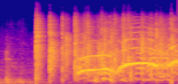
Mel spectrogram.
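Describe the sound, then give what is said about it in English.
After a brief quiet moment, a few sharp, separate claps ring out, then a live studio audience, clapping on cue at a make-believe applause sign, breaks into loud, sustained applause with whoops and cheering voices carrying over it. “They clap on cue.”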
